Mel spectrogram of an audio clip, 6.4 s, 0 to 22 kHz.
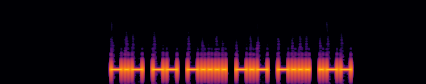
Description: Morse code, heard as a keyed tone, about 22 wpm, 700 Hz. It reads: KM6KBW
